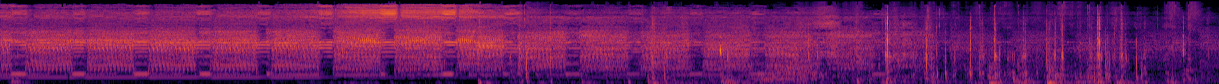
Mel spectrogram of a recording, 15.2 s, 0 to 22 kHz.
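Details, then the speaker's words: Snap Circuits DIY fire alarm system test, zone 2 activated: loud steady pulsing electronic tone, heard fading as the recorder walks across the house toward the annunciator; the sounder is insanely loud and works normally. "Well, that's insanely loud. I'm like across the house, dude."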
